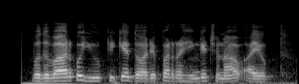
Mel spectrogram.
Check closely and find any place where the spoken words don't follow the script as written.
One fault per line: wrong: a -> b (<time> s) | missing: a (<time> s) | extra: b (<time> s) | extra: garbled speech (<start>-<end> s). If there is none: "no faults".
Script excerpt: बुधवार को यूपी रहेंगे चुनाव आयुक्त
extra: के दौरे पर (1.1 s)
